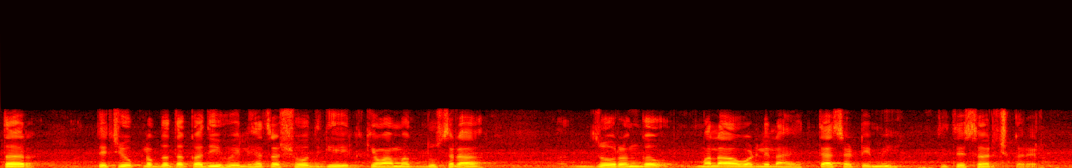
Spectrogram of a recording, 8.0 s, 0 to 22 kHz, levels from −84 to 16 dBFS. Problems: none marked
